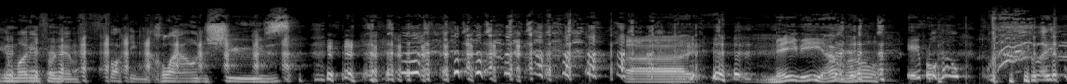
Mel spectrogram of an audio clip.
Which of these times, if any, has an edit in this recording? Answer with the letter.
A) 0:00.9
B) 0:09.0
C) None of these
B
